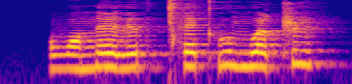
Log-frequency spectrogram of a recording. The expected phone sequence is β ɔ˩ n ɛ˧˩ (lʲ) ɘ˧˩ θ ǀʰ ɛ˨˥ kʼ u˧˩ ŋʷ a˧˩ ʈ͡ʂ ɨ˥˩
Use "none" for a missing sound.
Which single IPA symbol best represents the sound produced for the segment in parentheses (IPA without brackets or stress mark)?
l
